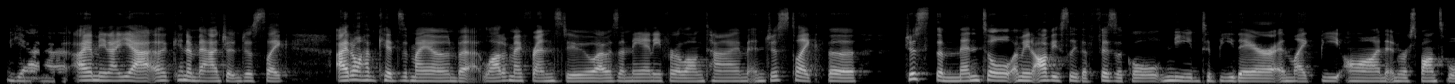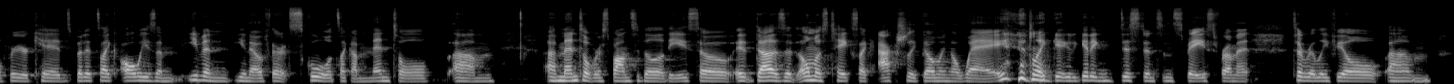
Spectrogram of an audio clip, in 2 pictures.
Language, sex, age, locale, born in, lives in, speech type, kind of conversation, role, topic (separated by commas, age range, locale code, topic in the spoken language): English, female, 40-44, en-US, United States, United States, conversation, unstructured, none, When was the last time you felt truly rested, and why?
